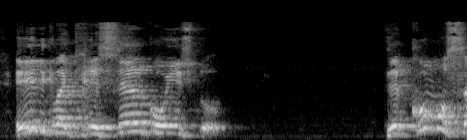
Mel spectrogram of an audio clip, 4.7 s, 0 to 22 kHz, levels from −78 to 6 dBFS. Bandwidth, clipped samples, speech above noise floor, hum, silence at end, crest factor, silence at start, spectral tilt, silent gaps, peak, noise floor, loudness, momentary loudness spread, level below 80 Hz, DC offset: 11.5 kHz; under 0.1%; 51 dB; none; 0 s; 14 dB; 0.15 s; -4 dB/octave; none; 0 dBFS; -64 dBFS; -14 LUFS; 9 LU; -62 dBFS; under 0.1%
